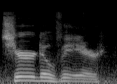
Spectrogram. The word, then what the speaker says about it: Chertobir: His last words before dying are, "It's pronounced Chertobir." The sea is silent.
